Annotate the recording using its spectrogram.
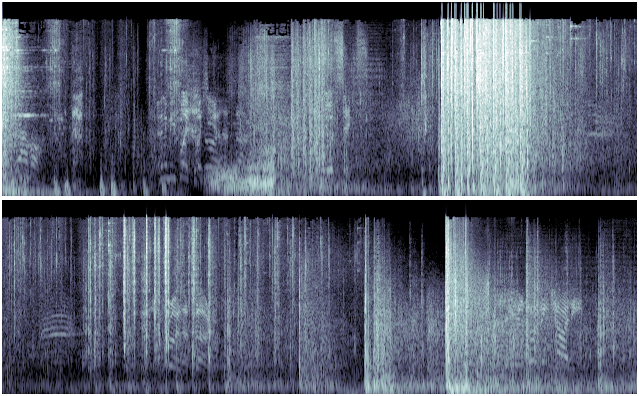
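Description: Footsteps crunch quickly over dirt and wooden boards.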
